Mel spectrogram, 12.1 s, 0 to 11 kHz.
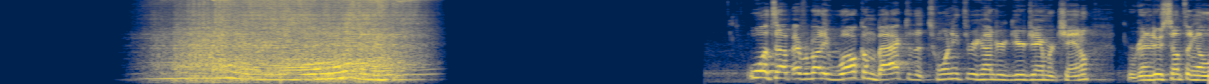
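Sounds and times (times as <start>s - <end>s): race car engine: 1.3s - 4.5s.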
